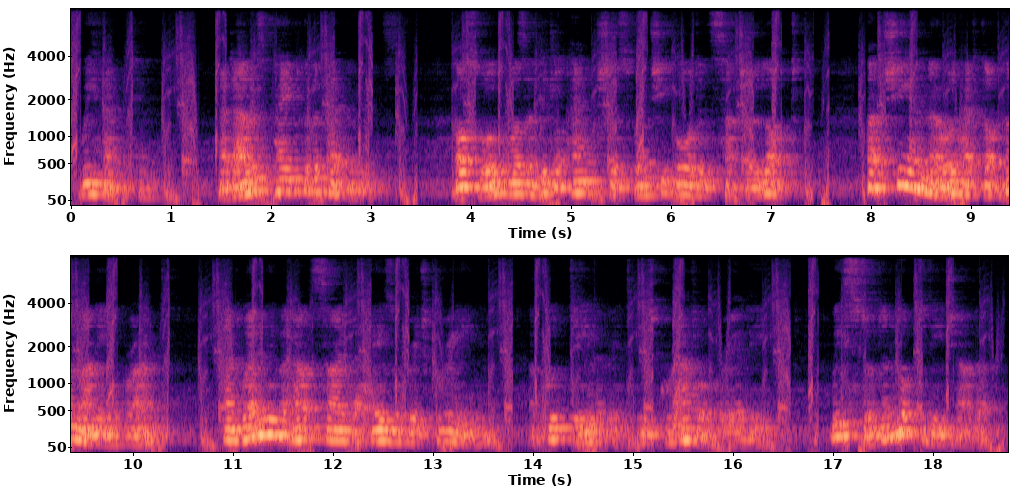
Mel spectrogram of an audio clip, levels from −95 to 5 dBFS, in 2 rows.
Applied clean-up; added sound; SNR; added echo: none; Scratching (performance technique); 18 dB; reverberation time 0.9 s.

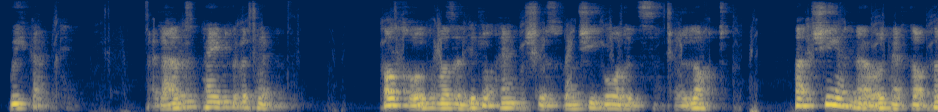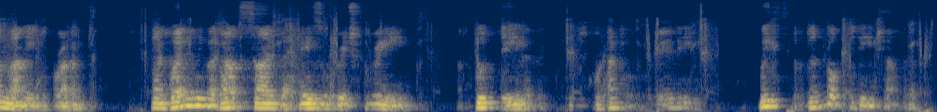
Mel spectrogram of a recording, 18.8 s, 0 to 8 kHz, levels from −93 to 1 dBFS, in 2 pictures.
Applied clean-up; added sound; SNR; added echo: neural mask model DeepFilterNet 3.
